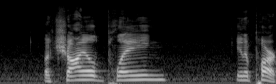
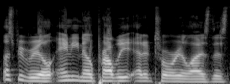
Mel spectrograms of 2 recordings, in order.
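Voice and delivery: ordinary talk, nothing marked

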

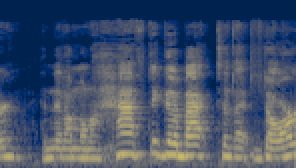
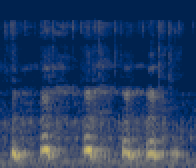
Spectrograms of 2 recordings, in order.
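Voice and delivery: a short, light giggle; 6 semitones higher than usual. Real, not acted. Crafter joking about her angry husband, giggling. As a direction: laugh at her own joke.

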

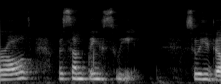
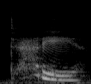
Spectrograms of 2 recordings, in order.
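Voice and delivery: whispered plea to her father; 2 semitones lower, 5 dB quieter than usual. Acted. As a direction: breathe the word, shaken.

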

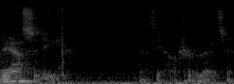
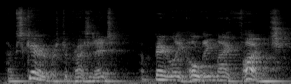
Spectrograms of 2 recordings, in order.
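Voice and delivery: a slightly raised, mock-frightened movie quote; quoting a movie line; 4 semitones higher, 4 dB louder than usual. Quoting Buckaroo Banzai to stream viewers, mock scared. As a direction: play it like a scared aide to the president. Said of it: "one of my favorite lines from Buckaroo Banzai".

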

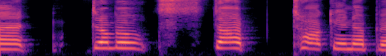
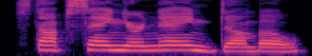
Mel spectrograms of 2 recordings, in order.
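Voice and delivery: ordinary delivery

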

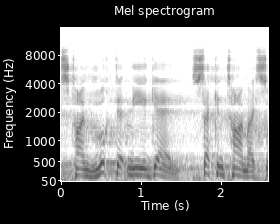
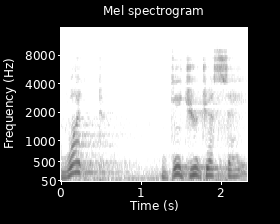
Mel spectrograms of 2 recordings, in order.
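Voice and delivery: retelling her words in a hushed, softer voice; a stunned, hushed question; barely whispered; 6 dB quieter than usual. Retold or imitated. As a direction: hush it as if stunned. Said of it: "She barely whispered".

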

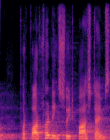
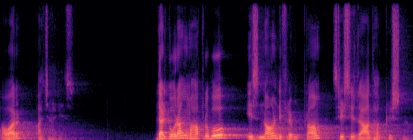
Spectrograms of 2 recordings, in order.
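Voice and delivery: ordinary talk, nothing marked

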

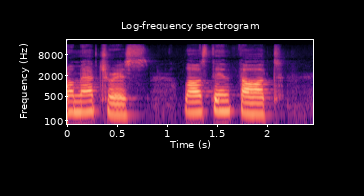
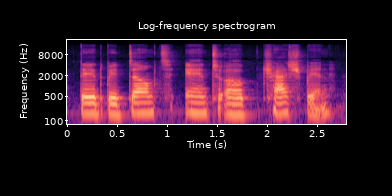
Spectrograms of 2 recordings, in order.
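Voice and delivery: usual speaking voice

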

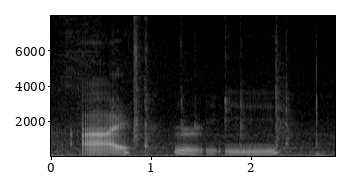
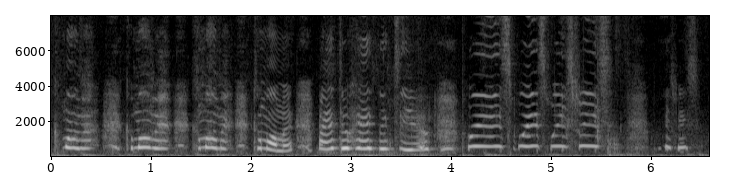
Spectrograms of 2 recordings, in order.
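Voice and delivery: high, sobbing pleas, fading softer; crying; 5 dB quieter than usual. Acted. Beaten dinosaur begs its attacker while crying, high and sobbing. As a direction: beg through tears, high and fading. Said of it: "I'm crying".

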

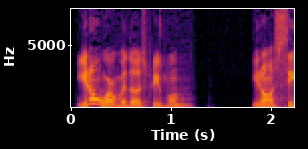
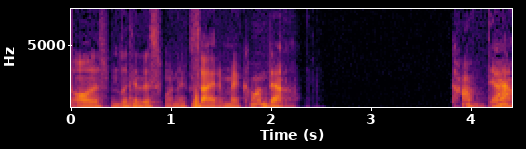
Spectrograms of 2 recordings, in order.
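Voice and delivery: softer, mock-jealous grumbling; muttered grumbling; 3 semitones lower, 6 dB quieter than usual. Jealous churchgoer hating on an excited brother, soft grumbling. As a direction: grumble under your breath about the eager one. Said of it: "Be like".

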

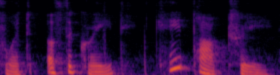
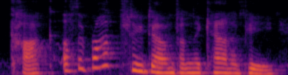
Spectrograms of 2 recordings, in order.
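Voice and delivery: ordinary delivery, nothing marked

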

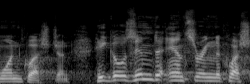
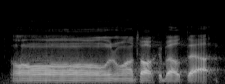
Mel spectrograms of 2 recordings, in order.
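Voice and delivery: embarrassed; 8 semitones lower than usual. Retold or imitated. Embarrassed followers after false prophet.

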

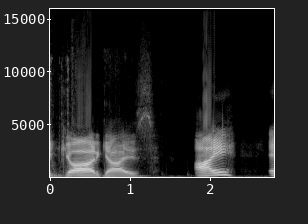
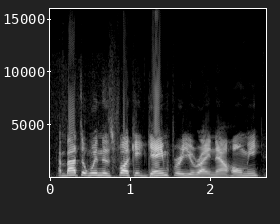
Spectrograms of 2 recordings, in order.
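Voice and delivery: ordinary talk, nothing marked

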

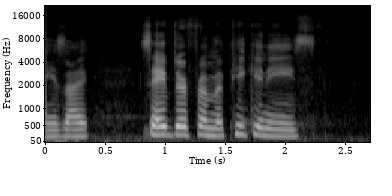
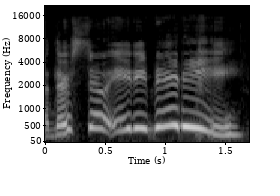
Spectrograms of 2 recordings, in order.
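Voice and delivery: cooing; 7 semitones higher, 4 dB louder than usual. Real, not acted. Cooing over tiny dogs.

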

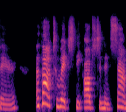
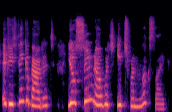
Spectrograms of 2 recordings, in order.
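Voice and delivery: high-pitched, lively storybook shopkeeper; high voice of a proud expert; Soundkeeper character; 6 semitones higher, 4 dB louder than usual. A narrator's reading. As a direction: explain it eagerly in a high character voice.

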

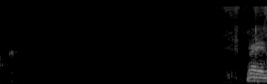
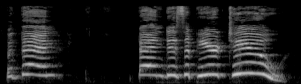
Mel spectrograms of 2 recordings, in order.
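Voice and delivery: dramatic reveal; 13 semitones higher, 10 dB louder than usual. A narrator's reading. Reader revealing to children that Ben vanished. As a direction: make the kids gasp. Dramatic story twist for kids.

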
